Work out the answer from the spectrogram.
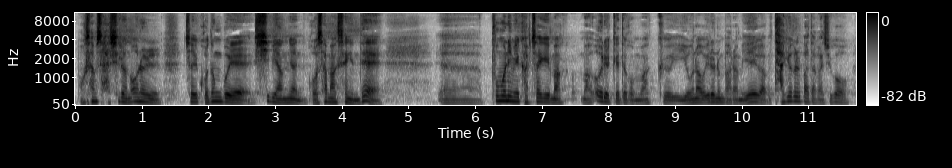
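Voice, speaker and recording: A man's voice: medium pitch, moderate pace, dark tone, pitched below the performer's own voice, close to an everyday voice. An older man voicing a panicked young youth minister who pleads and cries out in alarm. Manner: urgent, pleading, crying out. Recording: long reverb of a big hall.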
